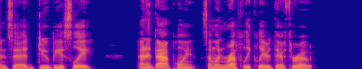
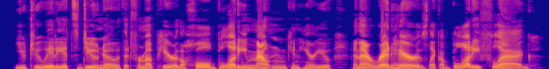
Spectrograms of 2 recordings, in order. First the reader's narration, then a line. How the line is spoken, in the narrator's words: Dwalin growled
